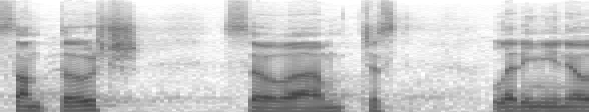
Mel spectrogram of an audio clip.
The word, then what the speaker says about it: Santhosh: And I say that also because Raj is here, my wife, and she will correct you if you pronounce my name incorrectly. It's Santhosh, so just letting you know that you better say my name correctly.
